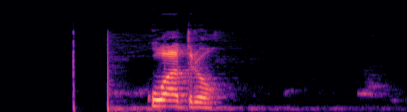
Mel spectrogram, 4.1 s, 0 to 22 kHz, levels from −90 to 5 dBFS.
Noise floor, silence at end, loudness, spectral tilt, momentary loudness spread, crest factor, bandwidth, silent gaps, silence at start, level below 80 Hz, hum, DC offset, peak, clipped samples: -59 dBFS; 1.9 s; -14 LUFS; -4 dB/octave; 29 LU; 20 dB; 7.4 kHz; none; 1.2 s; -60 dBFS; none; under 0.1%; 0 dBFS; under 0.1%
